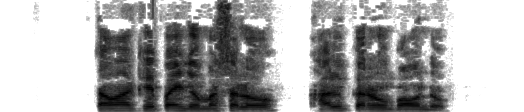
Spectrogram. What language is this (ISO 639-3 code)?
snd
